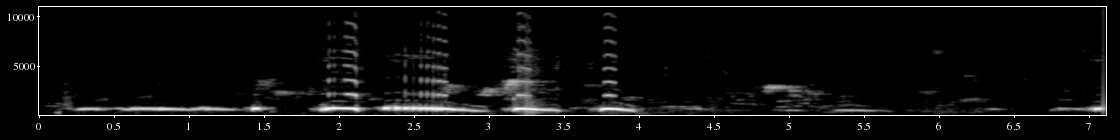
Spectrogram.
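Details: Spotted dove, Malaysian line, 5.5 months old, starts with low murmuring notes, then gives thúc gù coos: a short note, a long quavering descending coo and two sharp hooked coos.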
